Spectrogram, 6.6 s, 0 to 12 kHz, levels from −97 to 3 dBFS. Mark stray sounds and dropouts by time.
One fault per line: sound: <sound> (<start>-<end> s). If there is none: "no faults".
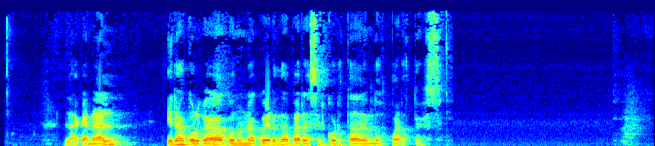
no faults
